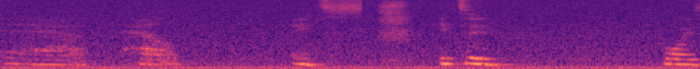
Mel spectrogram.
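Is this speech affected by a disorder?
Yes: aphasia; only one usable hand; speaks quietly and is hard to hear, child asks her to speak up, signs one-handed.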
